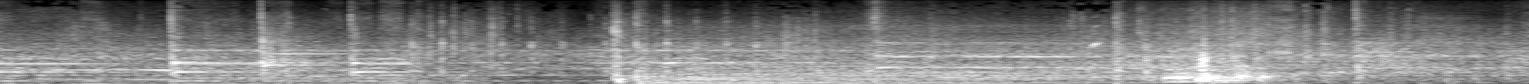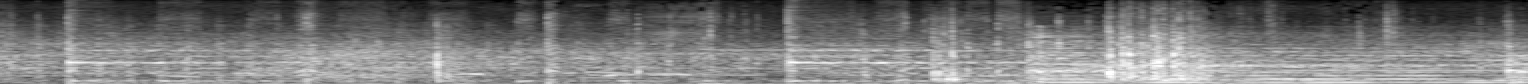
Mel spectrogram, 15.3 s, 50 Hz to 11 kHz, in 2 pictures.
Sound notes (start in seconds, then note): 2.9 cooler thudding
